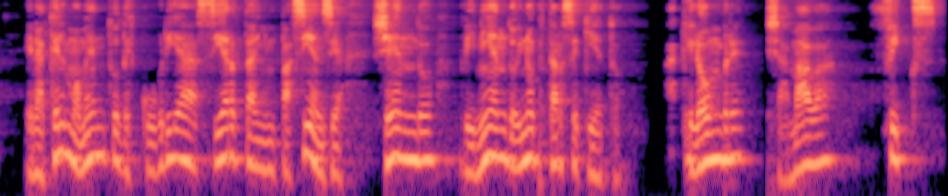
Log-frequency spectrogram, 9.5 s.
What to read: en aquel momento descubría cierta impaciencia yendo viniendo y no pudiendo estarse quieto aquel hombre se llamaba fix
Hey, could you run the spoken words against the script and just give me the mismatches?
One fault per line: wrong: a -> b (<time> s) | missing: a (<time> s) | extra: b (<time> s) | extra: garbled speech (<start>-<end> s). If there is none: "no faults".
missing: pudiendo (5.4 s)
missing: se (7.7 s)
